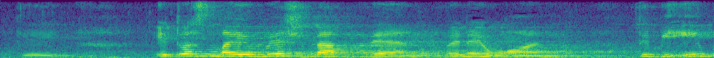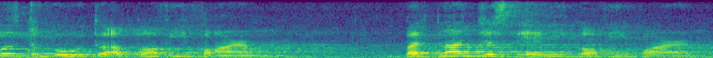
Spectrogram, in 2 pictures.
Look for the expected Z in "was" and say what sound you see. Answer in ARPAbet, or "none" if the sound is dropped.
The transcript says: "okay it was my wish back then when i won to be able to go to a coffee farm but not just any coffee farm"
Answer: S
